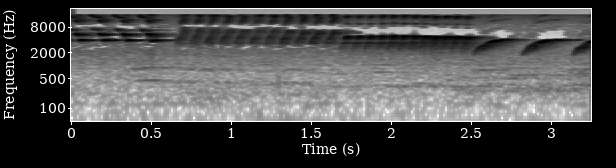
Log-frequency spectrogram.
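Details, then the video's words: Saira canary singing: rapid trilled phrases at a high pitch, one repeated series of notes giving way to another, ending in a few rising, swooping whistled notes. "سایرہ کناری مست از استاد ضامن/Saira canary singing"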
